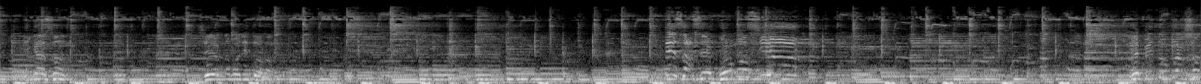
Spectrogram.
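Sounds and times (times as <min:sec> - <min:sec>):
live band playing: 0:00.0 - 0:12.0
voice on microphone: 0:06.6 - 0:08.3, 0:11.2 - 0:12.0.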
